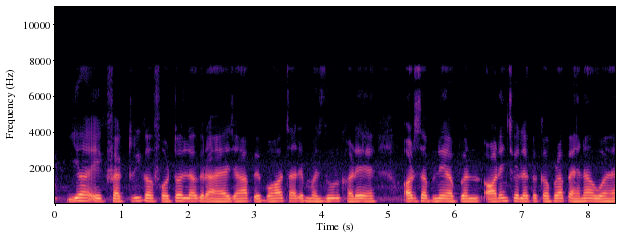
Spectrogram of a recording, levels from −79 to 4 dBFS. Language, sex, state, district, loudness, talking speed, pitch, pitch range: Hindi, male, Chhattisgarh, Raigarh, -18 LUFS, 180 wpm, 155 Hz, 150-155 Hz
